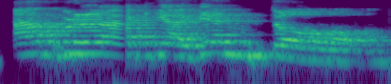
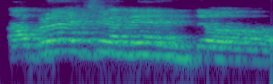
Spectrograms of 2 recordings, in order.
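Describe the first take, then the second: First: Abrachiavento with a hard k sound in the middle; mispronounced Abrachiavento, "brak-ya" in the middle; botched pronunciation. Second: Careful echo of Abbracciavento, stressing "ven"; corrected pronunciation. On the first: Real, not acted. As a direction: belt out Abrachiavento, mangling the chia as "kya". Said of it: "That was a terrible sound accent". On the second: Shown as a demonstration. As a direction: repeat Abbracciavento after the model, "bra-cha" not "brak-ya". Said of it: "tell me how to say it".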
